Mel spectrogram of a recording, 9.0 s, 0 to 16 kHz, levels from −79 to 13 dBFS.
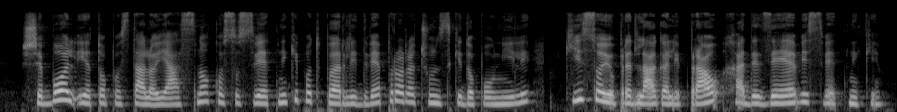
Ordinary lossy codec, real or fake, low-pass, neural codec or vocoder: none; fake; 10.8 kHz; vocoder, 24 kHz, 100 mel bands, Vocos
